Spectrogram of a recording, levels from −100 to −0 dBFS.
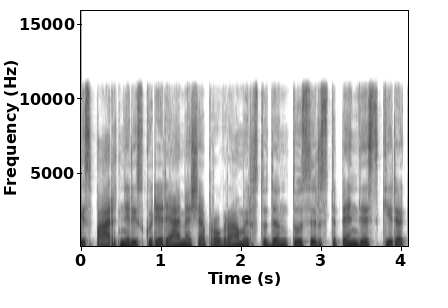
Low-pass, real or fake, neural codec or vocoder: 10.8 kHz; real; none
